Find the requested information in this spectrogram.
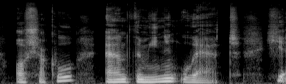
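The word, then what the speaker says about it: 赤: This has the pronunciation Aka, Siki, or Shaku, and the meaning red.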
